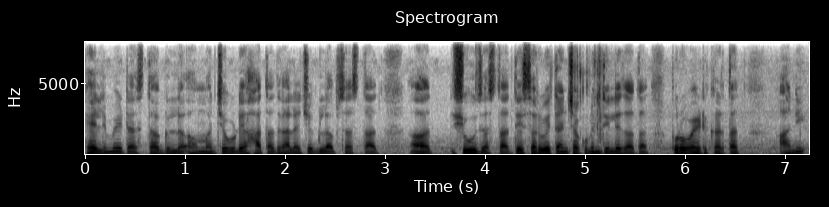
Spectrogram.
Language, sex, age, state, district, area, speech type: Marathi, male, 18-30, Maharashtra, Thane, urban, spontaneous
